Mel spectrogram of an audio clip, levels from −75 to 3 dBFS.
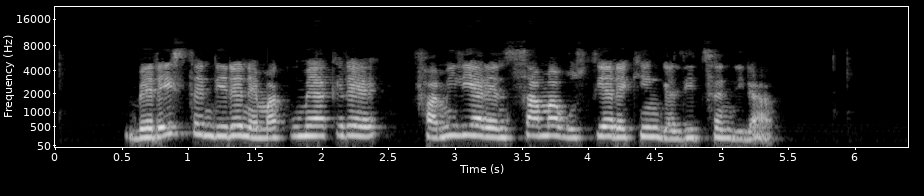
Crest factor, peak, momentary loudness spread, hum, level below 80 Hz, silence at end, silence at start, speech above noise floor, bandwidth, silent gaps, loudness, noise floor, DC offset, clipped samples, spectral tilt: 16 dB; 0 dBFS; 7 LU; none; -60 dBFS; 1 s; 0.55 s; 45 dB; 7.6 kHz; none; -15 LUFS; -60 dBFS; under 0.1%; under 0.1%; -4.5 dB/octave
